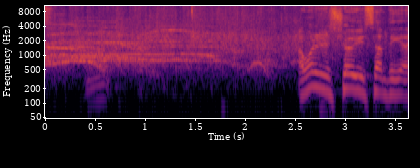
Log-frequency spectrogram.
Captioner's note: cheers and applause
